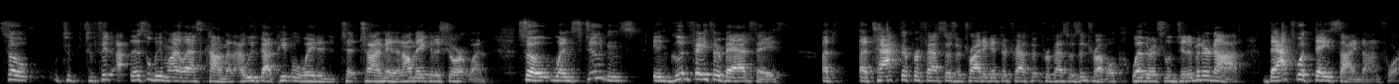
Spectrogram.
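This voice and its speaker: Lively intonation marks this man's fairly high voice. His pace is fairly quick. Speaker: professor, debate panelist. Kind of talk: panel debate. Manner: loud; animated.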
